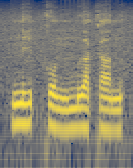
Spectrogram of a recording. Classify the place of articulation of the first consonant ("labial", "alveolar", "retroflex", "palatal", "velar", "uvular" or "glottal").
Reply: alveolar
